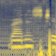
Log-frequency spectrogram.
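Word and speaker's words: Wednesday: तो ये आप देख रहे हैं क्लाइंब में बी जो है वो साइलेंट है, वेडनेसडे में डी साइलेंट है.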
